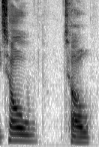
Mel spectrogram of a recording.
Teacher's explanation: yeah vocalic l sound at the end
